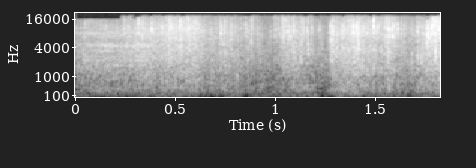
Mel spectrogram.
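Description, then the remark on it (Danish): Continuous crinkling and rustling of thin plastic as something is taken out of a small yellow bag, with a few sharper crackles near the end and no voices. “I dag, så øh, har jeg en lille gul pose om bag ved mig, jeg lige henter noget op fra.”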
